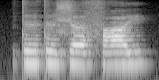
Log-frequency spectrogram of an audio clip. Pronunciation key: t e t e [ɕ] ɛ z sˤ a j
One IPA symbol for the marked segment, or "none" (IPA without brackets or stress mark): ɕ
